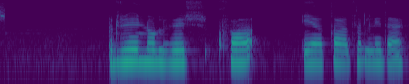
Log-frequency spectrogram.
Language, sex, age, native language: Icelandic, female, 15, Icelandic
